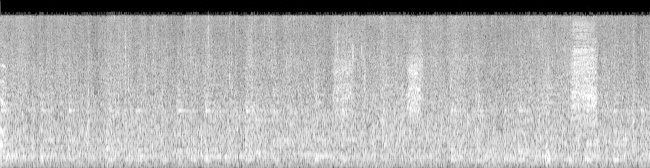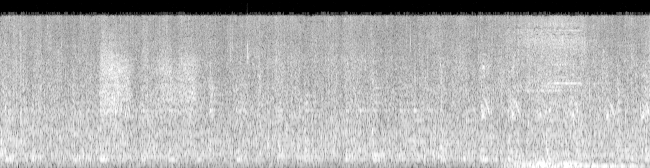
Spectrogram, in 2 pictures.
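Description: A Viking longship sails the open sea in Assassin's Creed Valhalla, with steady wash of waves and wind, occasional louder splashes, and faint crew voices beneath.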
